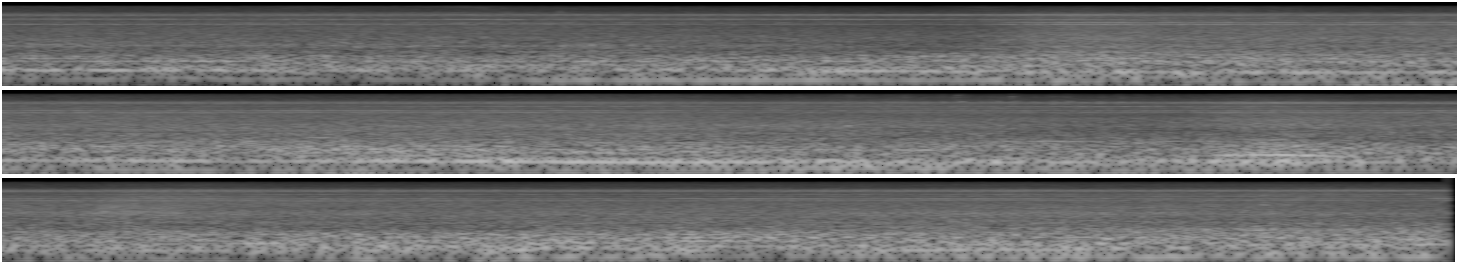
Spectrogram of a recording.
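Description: Car engines running as vehicles drive past at low speed: a steady low rumble that swells about nine seconds in and again near thirteen seconds.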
